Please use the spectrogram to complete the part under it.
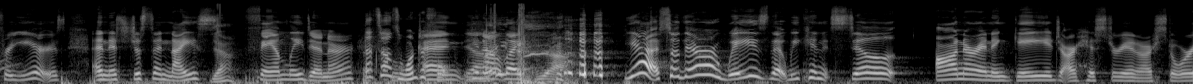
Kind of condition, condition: setting, live audience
